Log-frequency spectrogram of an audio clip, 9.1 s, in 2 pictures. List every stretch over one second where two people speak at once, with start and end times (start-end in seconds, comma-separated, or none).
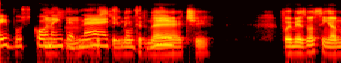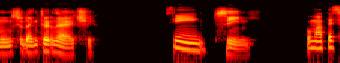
0.6-2.3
